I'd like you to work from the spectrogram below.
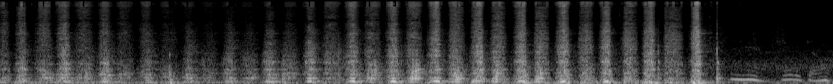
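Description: A handsaw worked by hand through a butcher block countertop during an RV countertop replacement, fast, regular push-pull strokes rasping loudly and close for about seven seconds before stopping, followed by brief quiet talk.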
